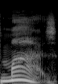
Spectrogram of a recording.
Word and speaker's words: Maz: his nickname was yes i'll call you i was like it's maz but you can't right that's the problem with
